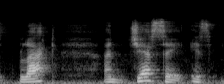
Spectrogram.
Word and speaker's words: 6LACK: Six Lack is Black and Jessie is Yessie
